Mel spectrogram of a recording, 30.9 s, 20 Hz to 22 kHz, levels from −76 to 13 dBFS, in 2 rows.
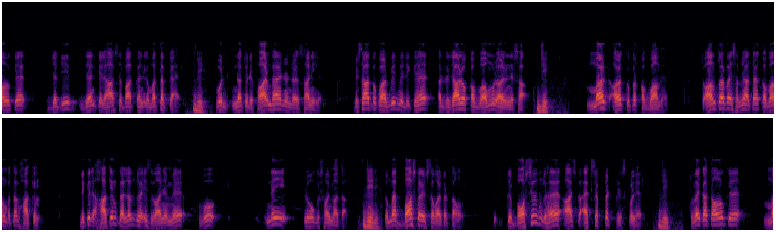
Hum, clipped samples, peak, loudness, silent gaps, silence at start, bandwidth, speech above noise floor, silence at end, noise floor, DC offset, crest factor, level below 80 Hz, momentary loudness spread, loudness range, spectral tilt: none; under 0.1%; -12 dBFS; -31 LUFS; none; 0 s; 6.2 kHz; 47 dB; 0 s; -77 dBFS; under 0.1%; 20 dB; -68 dBFS; 13 LU; 4 LU; -6.5 dB/octave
